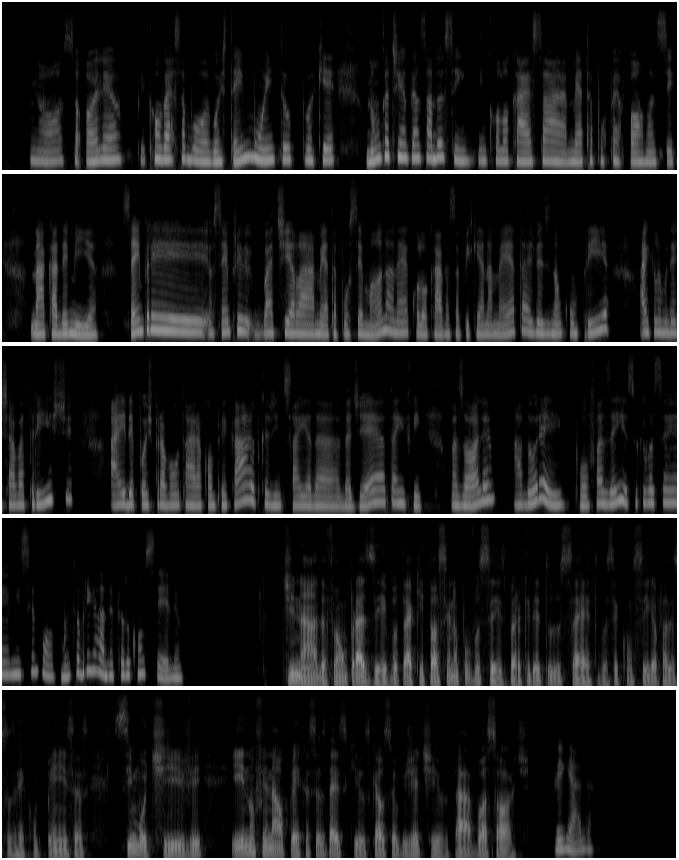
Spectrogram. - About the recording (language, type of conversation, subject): Portuguese, advice, Como posso planejar pequenas recompensas para manter minha motivação ao criar hábitos positivos?
- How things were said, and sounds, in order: other background noise; tapping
